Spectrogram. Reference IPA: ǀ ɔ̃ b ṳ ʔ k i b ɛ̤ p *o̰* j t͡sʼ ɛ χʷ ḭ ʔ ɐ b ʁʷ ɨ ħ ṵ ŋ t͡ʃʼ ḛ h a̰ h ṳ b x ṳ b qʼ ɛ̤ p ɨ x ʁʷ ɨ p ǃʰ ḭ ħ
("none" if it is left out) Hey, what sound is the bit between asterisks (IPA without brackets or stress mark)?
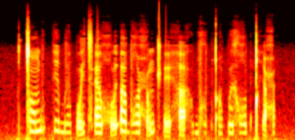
o̰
